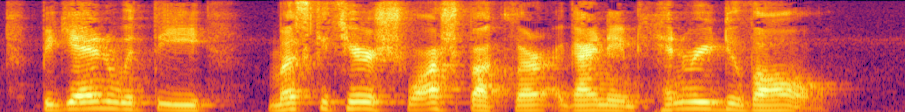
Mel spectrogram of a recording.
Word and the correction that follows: Henri Duval: I think it's pronounced Henri Duval.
